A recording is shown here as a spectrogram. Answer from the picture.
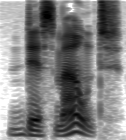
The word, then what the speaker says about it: dismount: Uh, in this case, you would actually emphasize the second syllable, dismount. First form, verb from 1566, starting with transitive.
